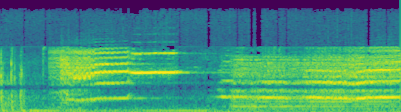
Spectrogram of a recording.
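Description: Creaking door sound effect: a long, drawn-out hinge creak that ends after about two seconds, followed by the theme music starting with held notes.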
